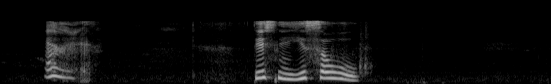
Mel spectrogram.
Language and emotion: Russian, neutral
